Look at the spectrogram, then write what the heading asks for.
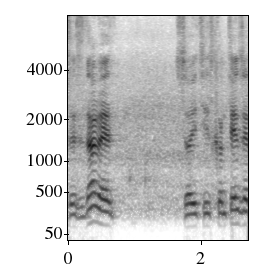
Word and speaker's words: Daled: benefactor or a giver, and the letter Daled pronounces as Daled, so it contains the letter Dal, which is needy person.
